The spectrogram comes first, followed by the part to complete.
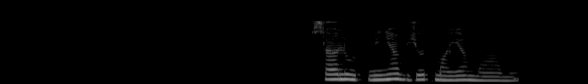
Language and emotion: Russian, sad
